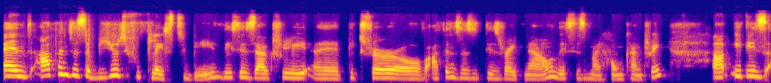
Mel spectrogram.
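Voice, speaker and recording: A woman's voice: lowish voice, lively intonation, normal speed, darkish tone, husky, dry recording, studio quality. A middle-aged woman from Greece with a Greek accent. She gives an earnest presented talk as an astronomer and fills it with uh and um. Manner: earnest, with frequent uh and um fillers.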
